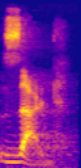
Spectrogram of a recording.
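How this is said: The letter is said the Kashmiri way, zad.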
